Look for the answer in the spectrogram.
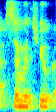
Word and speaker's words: Semotiuk: Yeah, Semichuk Andriy in Ukrainian.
